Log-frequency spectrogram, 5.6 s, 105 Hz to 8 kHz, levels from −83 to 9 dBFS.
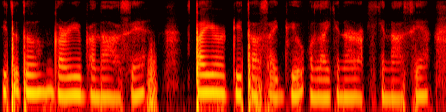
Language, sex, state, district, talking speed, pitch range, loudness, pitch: Nagamese, male, Nagaland, Dimapur, 140 wpm, 185-215 Hz, -26 LUFS, 200 Hz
